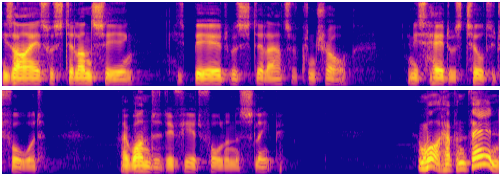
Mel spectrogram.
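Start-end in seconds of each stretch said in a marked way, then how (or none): 9.1-10.0 high, pressing, impatient, insistent tone. The narrator presses an old tramp who has fallen silent, demanding. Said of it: "I demanded".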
